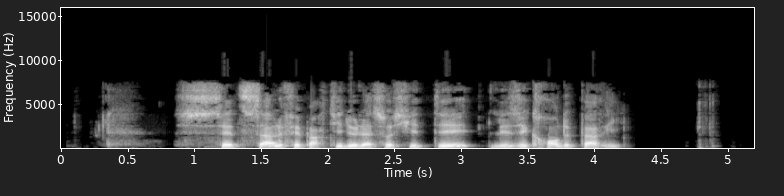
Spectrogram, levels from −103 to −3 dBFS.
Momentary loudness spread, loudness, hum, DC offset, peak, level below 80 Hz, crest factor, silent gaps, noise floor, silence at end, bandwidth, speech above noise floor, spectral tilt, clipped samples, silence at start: 10 LU; -14 LUFS; none; under 0.1%; 0 dBFS; -52 dBFS; 16 dB; none; -45 dBFS; 1 s; 7.8 kHz; 31 dB; -4.5 dB/octave; under 0.1%; 0.35 s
